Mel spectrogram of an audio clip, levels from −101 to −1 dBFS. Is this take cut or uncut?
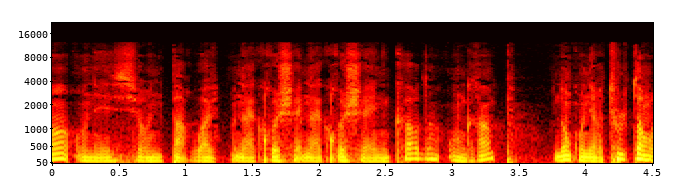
cut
